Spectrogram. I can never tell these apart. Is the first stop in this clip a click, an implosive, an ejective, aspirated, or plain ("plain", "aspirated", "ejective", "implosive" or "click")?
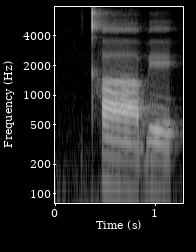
aspirated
